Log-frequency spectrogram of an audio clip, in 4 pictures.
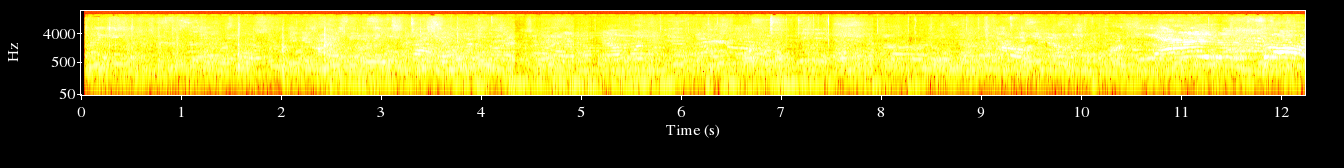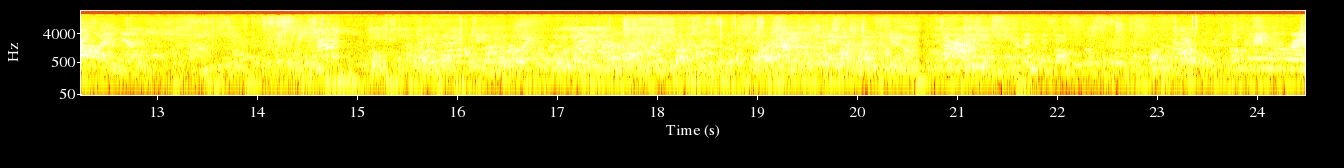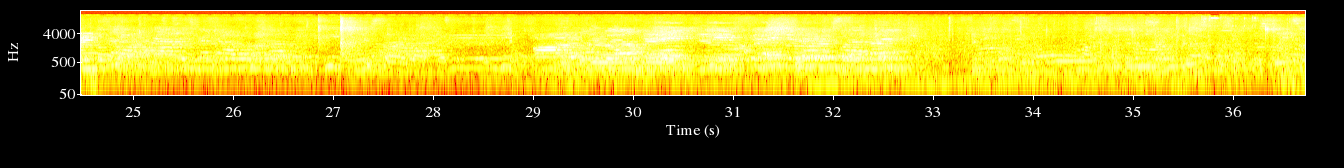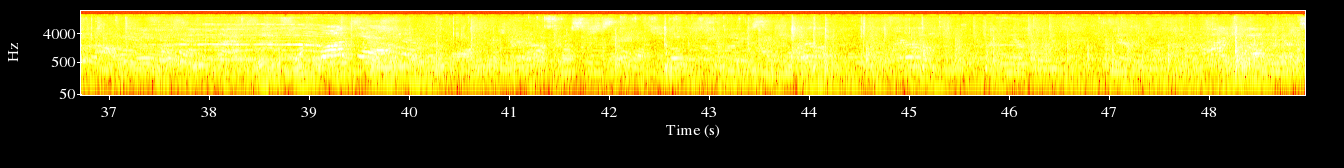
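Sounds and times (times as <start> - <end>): children chattering and calling out: 0.0 - 48.9
high-pitched child's voice: 38.8 - 40.0.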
